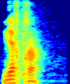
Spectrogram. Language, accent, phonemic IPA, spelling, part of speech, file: French, France, /nɛʁ.pʁœ̃/, nerprun, noun, LL-Q150 (fra)-nerprun.wav
- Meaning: buckthorn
